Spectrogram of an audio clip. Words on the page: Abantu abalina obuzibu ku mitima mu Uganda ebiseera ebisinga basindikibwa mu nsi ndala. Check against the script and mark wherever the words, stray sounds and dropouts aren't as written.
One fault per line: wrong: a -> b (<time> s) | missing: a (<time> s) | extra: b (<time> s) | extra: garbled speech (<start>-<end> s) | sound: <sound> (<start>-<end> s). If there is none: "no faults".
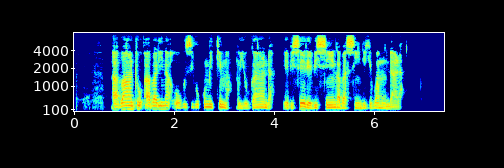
missing: nsi (6.2 s)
